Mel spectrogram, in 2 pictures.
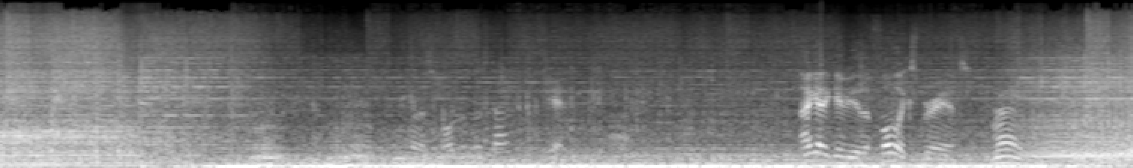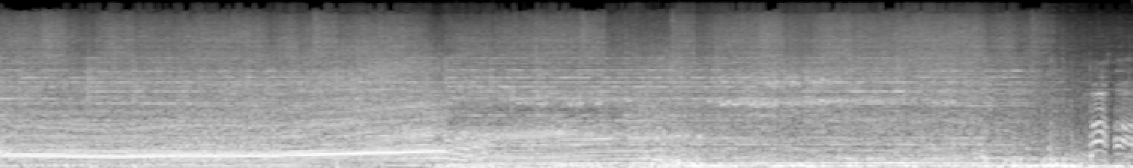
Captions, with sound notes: - Yeah. I gotta give you the full experience. - Great. (engine revs) (energetic rock music) (tires squeal)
